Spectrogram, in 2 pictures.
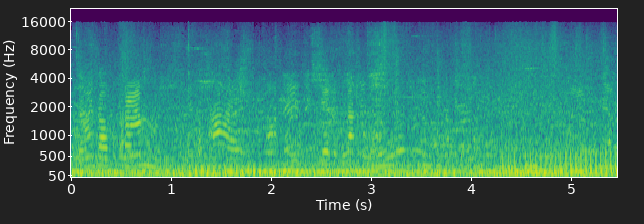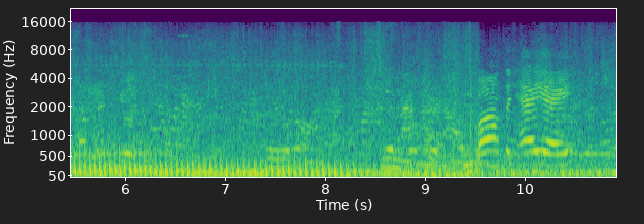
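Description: Market chatter: several people talking over one another, over a steady low engine rumble.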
